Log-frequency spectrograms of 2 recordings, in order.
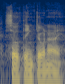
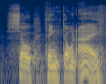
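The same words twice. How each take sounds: First: Said in the usual way. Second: Drawn out, deliberately paced; slow retold comeback. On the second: Driver fumbles his comeback to a rival, slow and deliberate. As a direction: stretch out the muddled retort slowly.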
